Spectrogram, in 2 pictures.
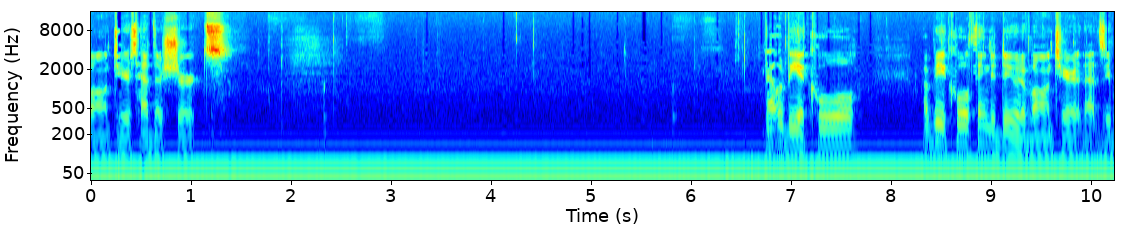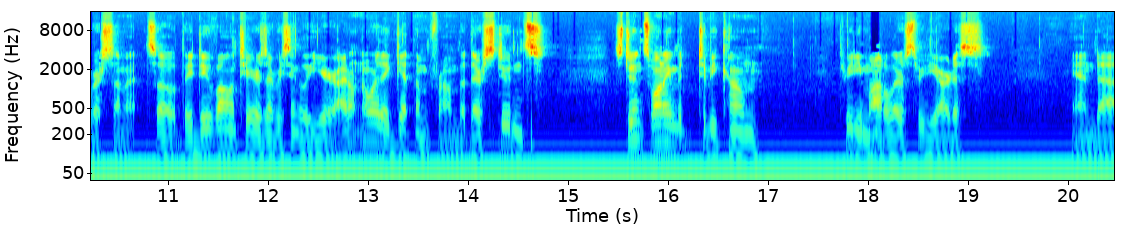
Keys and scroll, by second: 8.6 s, 9.9 s.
